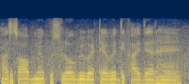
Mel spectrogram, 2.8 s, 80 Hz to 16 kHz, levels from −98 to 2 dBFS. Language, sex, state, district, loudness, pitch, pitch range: Hindi, male, Uttar Pradesh, Lucknow, -14 LUFS, 120 Hz, 115-125 Hz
